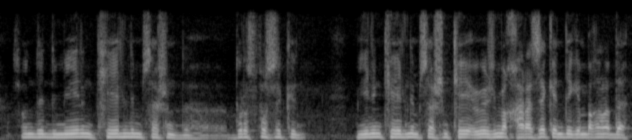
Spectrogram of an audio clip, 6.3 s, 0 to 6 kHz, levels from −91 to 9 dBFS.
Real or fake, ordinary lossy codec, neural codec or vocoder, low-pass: real; none; none; 5.4 kHz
